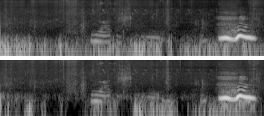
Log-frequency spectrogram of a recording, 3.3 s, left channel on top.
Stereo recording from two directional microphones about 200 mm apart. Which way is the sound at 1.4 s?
45° right (ahead or behind).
